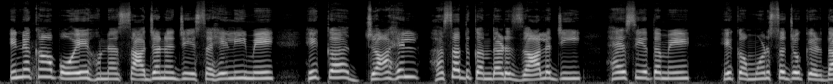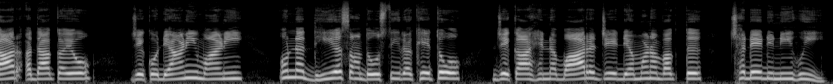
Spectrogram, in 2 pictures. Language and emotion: Sindhi, neutral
